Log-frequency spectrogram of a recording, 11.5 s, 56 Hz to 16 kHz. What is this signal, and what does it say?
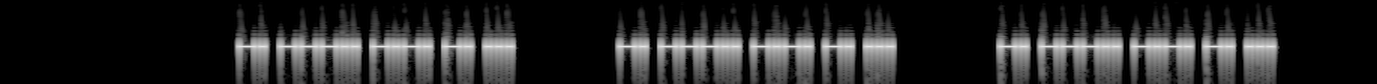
Morse code, heard as a keyed tone, about 27 wpm, 700 Hz. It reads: N8CNS N8CNS N8CNS
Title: USA Call Signs - 5 Characters - Repeated 3x - 28wpm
